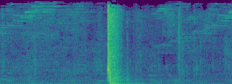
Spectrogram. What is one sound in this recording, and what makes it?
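A car door slams shut nearby.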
